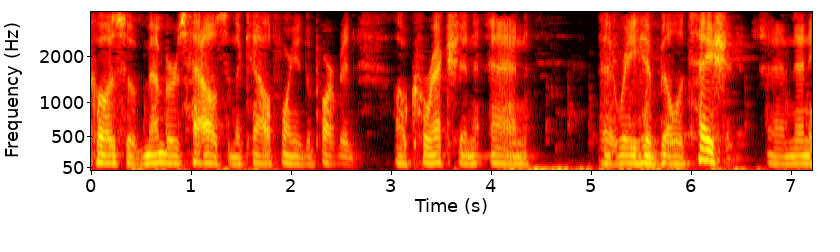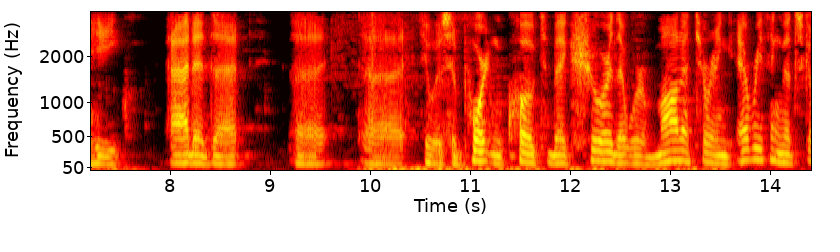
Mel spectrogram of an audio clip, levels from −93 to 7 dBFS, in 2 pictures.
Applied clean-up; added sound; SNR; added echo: classical method log-MMSE.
